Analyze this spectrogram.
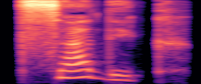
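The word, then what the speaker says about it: צדי: Tzadik. Tzadik sofit. Ts, as in boots.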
